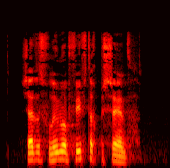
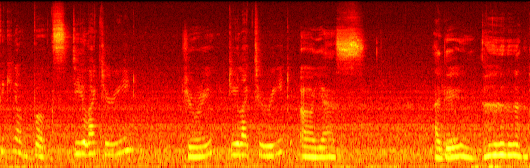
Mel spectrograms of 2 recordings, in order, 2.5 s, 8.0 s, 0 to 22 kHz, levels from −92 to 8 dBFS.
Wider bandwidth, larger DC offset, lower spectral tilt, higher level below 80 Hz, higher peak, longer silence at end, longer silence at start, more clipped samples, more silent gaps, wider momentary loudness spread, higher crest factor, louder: second, 11.5 kHz vs over 20 kHz; neither; about the same, -4.5 dB/octave vs -5 dB/octave; second, -70 dBFS vs -36 dBFS; second, -14 dBFS vs -2 dBFS; first, 0.6 s vs 0 s; first, 0.35 s vs 0 s; neither; neither; second, 6 LU vs 14 LU; about the same, 18 dB vs 16 dB; second, -31 LUFS vs -18 LUFS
